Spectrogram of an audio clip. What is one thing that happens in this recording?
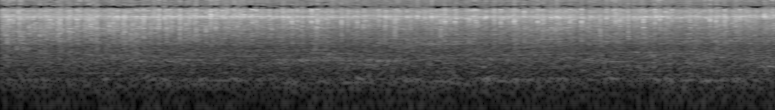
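Small motors whir steadily.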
